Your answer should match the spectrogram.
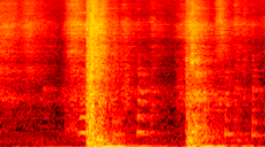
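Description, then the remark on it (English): Two solid knocks on wood, knocked for luck, spaced about half a second apart, each a loud, resonant thud with a short ringing decay. A faint background murmur sits underneath. “Knock twice on wood for luck.”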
